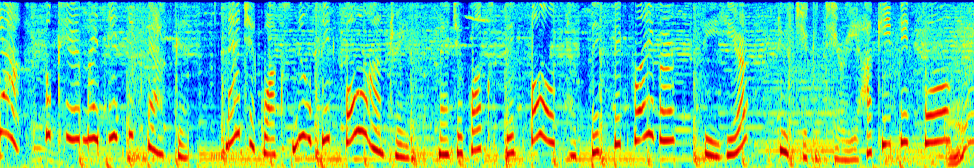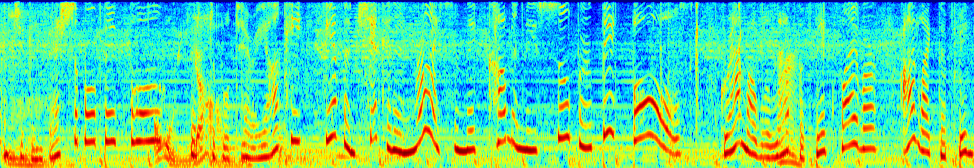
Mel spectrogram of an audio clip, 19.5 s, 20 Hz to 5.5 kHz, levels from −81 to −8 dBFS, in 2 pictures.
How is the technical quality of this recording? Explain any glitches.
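No audible glitches or faults.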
